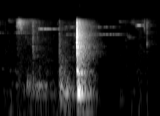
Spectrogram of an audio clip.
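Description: A single sharp thump about halfway through, after a softer rustle.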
